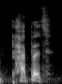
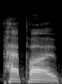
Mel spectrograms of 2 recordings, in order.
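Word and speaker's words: Papot: I was going to say Papet, the way we would probably describe it here or pronounce it, but I'd say it's David Pepo.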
